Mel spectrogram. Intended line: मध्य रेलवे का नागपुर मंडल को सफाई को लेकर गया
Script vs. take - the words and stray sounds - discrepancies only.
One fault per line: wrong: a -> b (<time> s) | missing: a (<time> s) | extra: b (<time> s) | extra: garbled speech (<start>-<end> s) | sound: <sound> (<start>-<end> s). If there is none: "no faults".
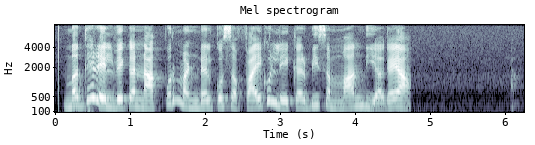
extra: भी सम्मान दिया (3.3 s)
